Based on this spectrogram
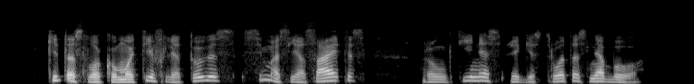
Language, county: Lithuanian, Vilnius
